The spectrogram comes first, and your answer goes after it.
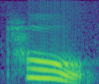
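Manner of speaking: फू high with a held ऊ; long vowel. Shown as a demonstration. Teacher showing the longer ऊ, vowel held long. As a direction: draw out the vowel of फू. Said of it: "थोड़ा अधिक समय लगता है".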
